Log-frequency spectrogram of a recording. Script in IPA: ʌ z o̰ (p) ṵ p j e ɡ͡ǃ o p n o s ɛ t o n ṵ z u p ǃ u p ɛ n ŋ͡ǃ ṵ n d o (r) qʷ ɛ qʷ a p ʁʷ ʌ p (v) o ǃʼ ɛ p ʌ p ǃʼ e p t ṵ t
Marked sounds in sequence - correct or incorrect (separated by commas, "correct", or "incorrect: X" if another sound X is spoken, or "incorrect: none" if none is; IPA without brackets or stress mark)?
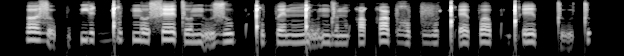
correct, incorrect: n, correct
